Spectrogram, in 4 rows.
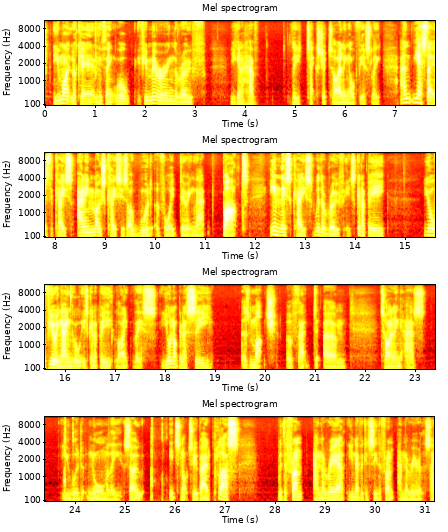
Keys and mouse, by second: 1.0 Tab, 1.4-3.8 middle drag, 4.8-5.1 middle drag, 6.7-8.2 middle drag, 14.0-15.0 middle drag, 15.4-15.9 middle drag, 16.3-16.9 shift+middle drag, 17.1-24.7 middle drag, 25.6-26.6 middle drag, 26.8-31.1 middle drag.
